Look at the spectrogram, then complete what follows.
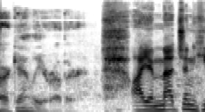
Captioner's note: sighs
